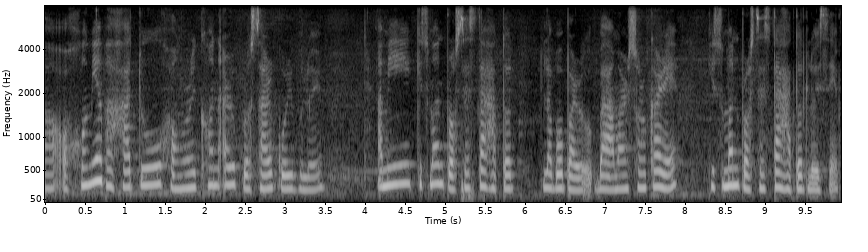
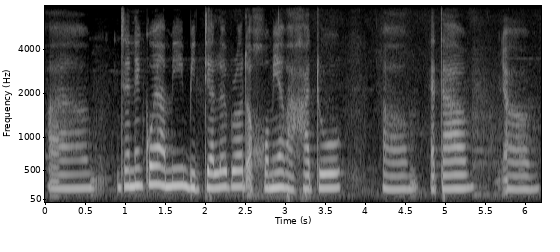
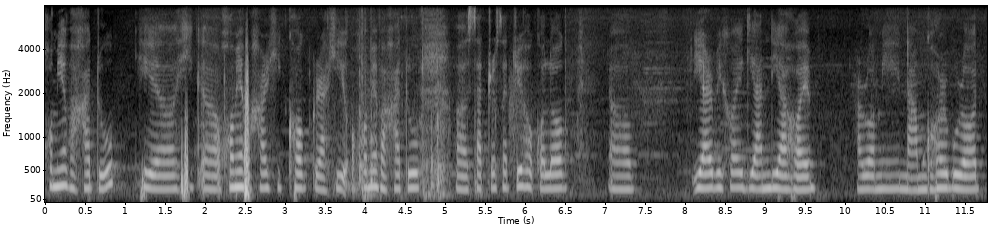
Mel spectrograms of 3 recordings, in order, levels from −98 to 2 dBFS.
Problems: background sounds at intervals, background conversations at intervals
